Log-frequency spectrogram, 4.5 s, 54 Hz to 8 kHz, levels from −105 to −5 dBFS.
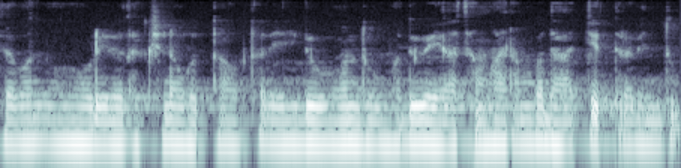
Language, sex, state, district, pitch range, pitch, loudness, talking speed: Kannada, male, Karnataka, Mysore, 110-115 Hz, 115 Hz, -17 LUFS, 130 wpm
